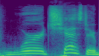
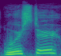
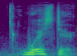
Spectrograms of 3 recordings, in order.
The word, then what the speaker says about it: Worcester: ] it's pronounced it's Worchester but it's wor Worster Worcester Massachusetts okay um Worster well that you know like the sauce you we're Chester sauce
